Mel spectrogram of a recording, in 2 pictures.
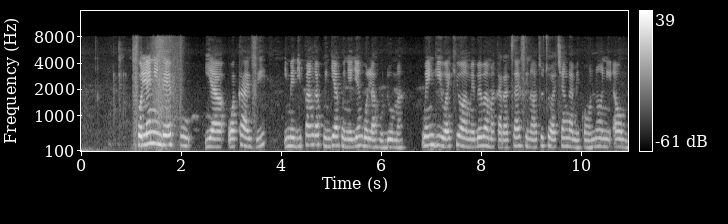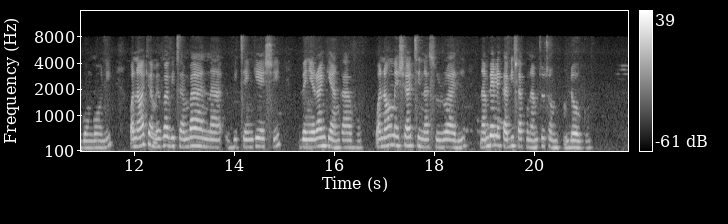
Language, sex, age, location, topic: Swahili, female, 25-35, Mombasa, government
